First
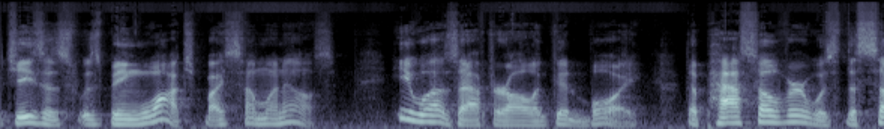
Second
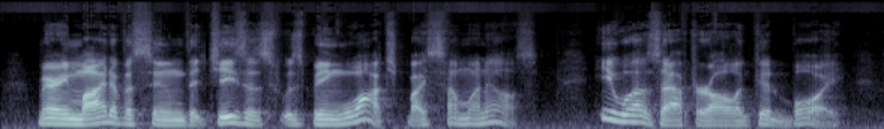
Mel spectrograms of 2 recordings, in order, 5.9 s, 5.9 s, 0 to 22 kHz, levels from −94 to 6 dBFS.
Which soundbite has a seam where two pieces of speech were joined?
first; 1 cut; at 4.4 s

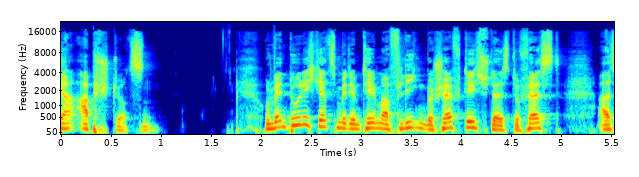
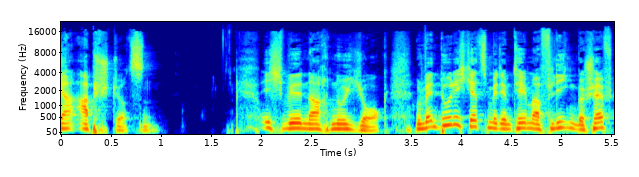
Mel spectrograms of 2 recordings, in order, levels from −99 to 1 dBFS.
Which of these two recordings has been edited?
second; 2 cuts; at 2.0 s, 3.5 s

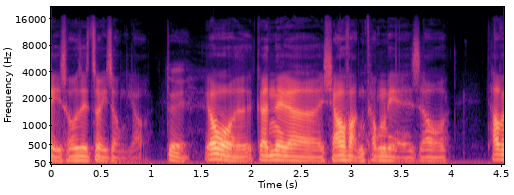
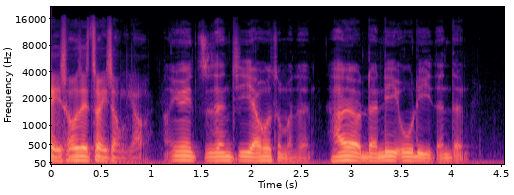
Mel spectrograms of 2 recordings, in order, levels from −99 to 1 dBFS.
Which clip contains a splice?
second; 2 cuts; at 1.1 s, 2.7 s

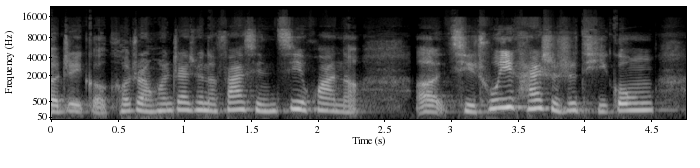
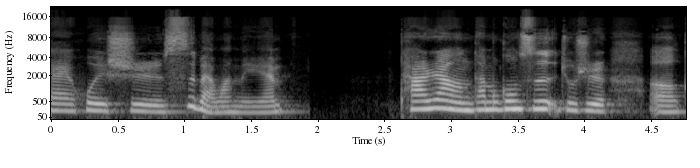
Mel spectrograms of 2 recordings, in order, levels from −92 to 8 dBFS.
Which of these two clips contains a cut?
second; 1 cut; at 2.5 s

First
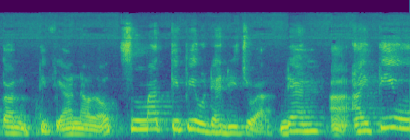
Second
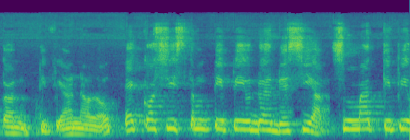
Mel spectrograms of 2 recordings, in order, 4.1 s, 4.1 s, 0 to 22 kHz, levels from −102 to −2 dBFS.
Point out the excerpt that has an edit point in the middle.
first; 1 cut; at 1.2 s

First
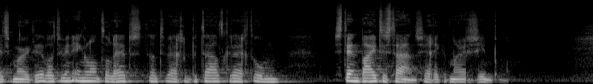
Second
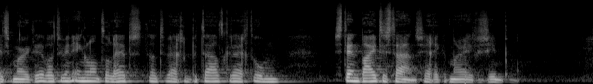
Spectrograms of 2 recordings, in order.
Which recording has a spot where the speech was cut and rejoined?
first; 1 cut; at 4.7 s

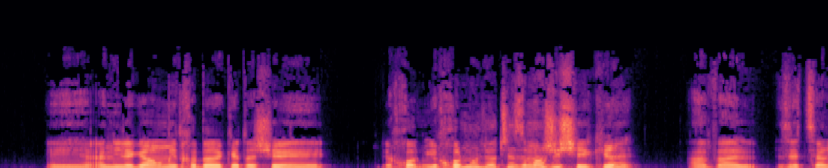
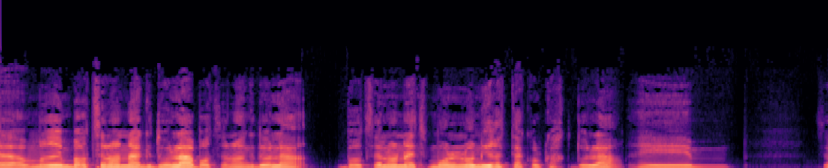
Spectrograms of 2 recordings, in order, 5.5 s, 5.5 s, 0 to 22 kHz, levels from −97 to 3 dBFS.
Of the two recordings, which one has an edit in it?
second; 1 cut; at 4.2 s

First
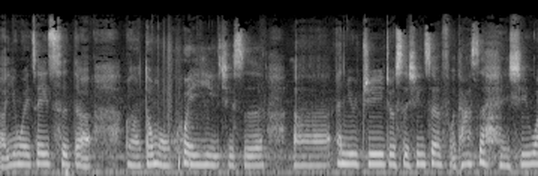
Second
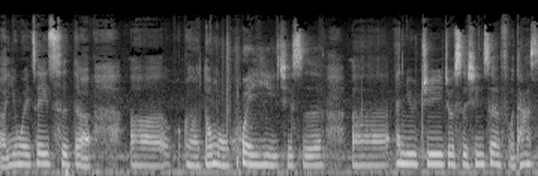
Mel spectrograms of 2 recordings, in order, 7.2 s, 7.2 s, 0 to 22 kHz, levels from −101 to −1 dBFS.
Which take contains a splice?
first; 1 cut; at 1.7 s

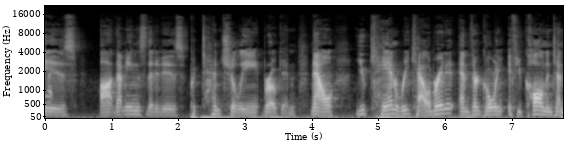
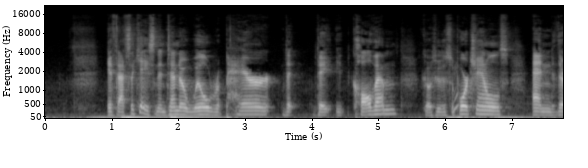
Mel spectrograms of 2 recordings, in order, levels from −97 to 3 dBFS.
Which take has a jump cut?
first; 1 cut; at 2.1 s

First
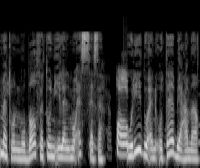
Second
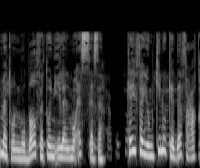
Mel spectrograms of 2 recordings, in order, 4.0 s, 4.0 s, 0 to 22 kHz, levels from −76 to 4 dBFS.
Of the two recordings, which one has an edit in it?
first; 1 cut; at 2.3 s

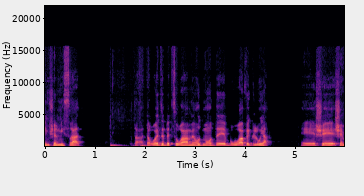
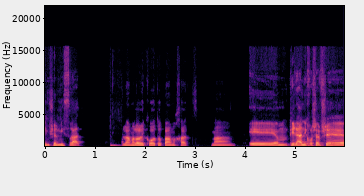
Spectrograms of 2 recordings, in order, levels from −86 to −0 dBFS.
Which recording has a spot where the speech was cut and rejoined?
second; 1 cut; at 1.5 s

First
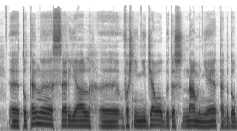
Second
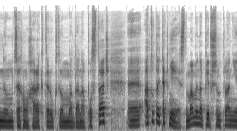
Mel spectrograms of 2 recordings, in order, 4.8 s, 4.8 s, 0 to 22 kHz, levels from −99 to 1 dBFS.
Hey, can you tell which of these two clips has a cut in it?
second; 1 cut; at 3.7 s

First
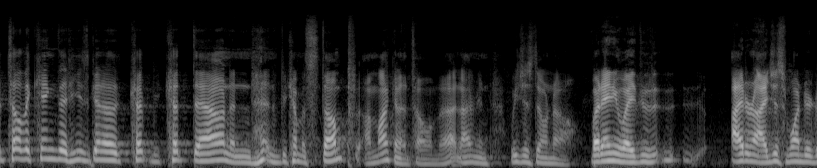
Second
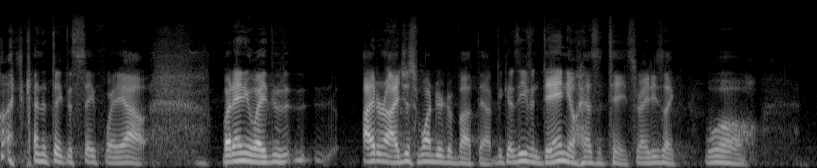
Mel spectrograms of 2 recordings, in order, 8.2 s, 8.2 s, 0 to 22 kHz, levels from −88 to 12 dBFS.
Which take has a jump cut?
first; 1 cut; at 5.8 s

